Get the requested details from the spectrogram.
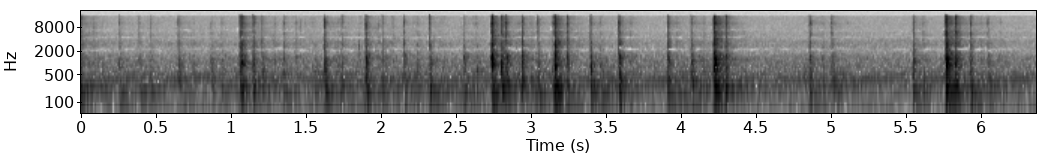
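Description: Fingertips of both hands type on a laptop keyboard with black plastic keys, tapping the keys. About 22 quiet, short, clicky taps come at an uneven pace, some louder than others, each dying away almost instantly with a bright edge.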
